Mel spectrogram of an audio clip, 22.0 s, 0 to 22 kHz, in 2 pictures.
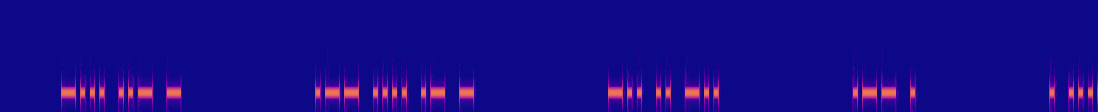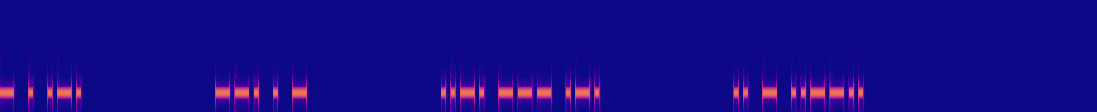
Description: Morse code, heard as a keyed tone, about 25 wpm, 700 Hz. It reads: BUT WHAT DID WE EVER GET FOR IT?
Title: 4x Word-Spacing - Sentences from Top 400 Words - 25wpm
